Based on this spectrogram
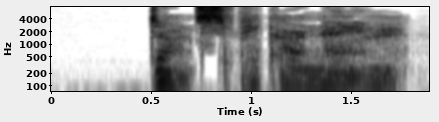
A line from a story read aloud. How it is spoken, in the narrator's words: Wax hissed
